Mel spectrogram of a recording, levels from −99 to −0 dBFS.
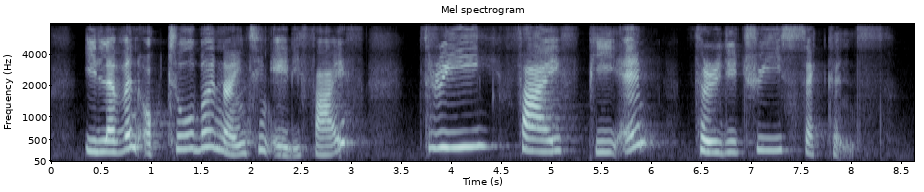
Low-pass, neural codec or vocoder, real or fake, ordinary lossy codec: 7.2 kHz; vocoder, 44.1 kHz, 128 mel bands, Pupu-Vocoder; fake; none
